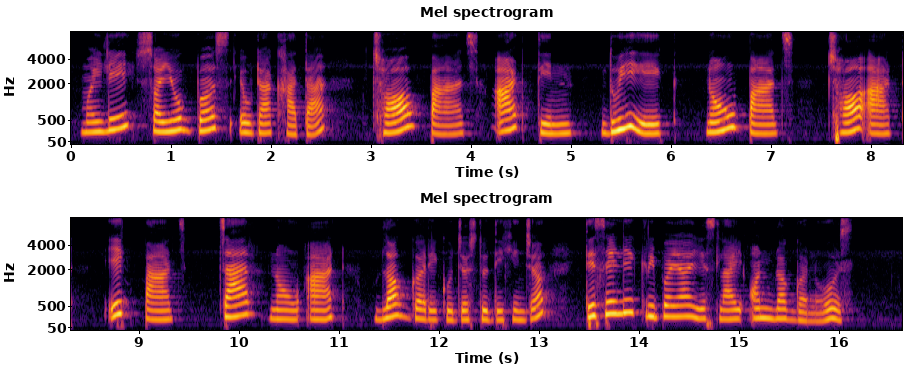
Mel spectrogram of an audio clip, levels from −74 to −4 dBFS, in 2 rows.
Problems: constant background noise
